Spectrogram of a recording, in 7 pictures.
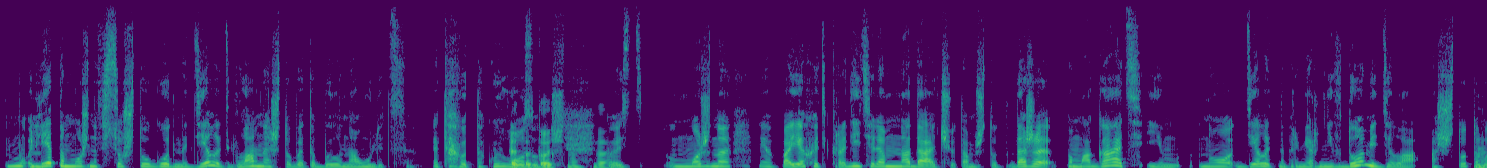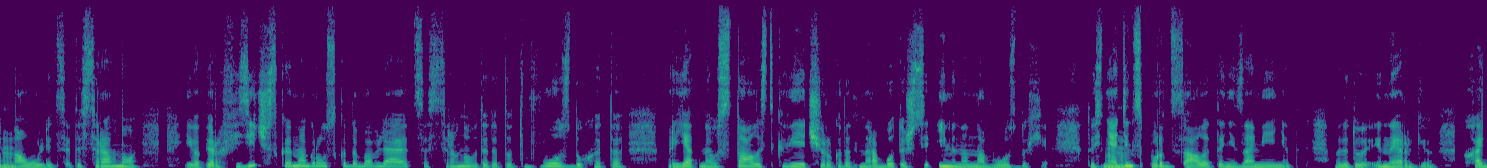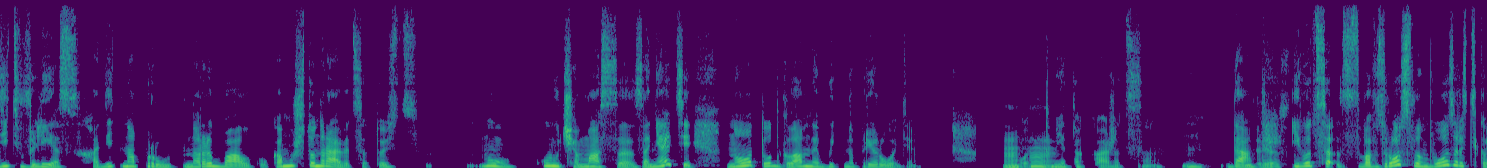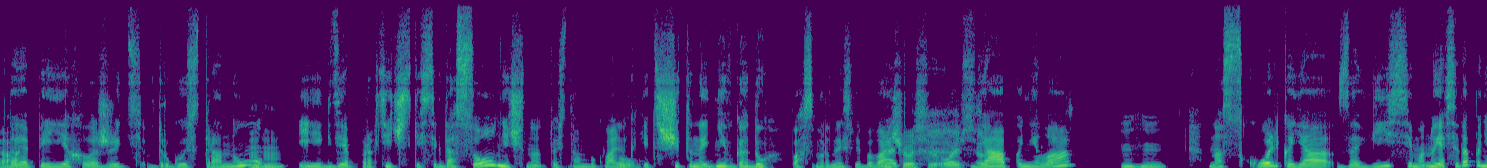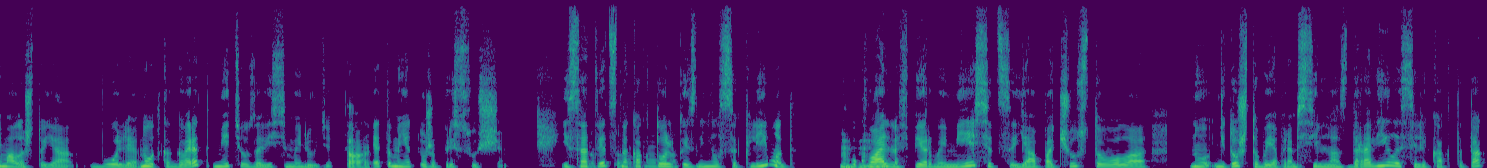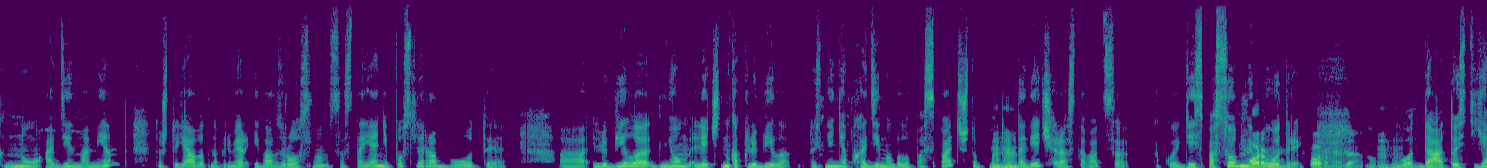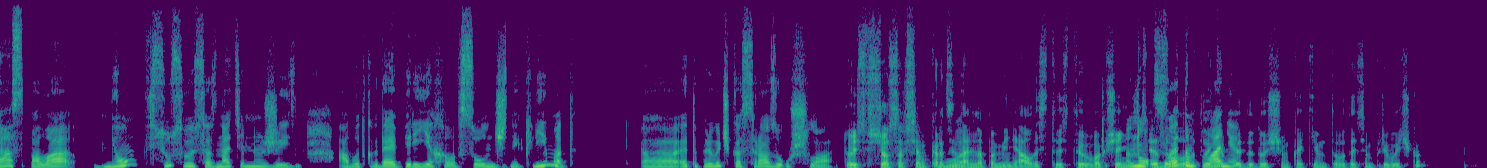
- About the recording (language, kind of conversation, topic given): Russian, podcast, Как сезоны влияют на настроение людей?
- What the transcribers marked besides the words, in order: laughing while speaking: "Это"; other background noise; tapping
